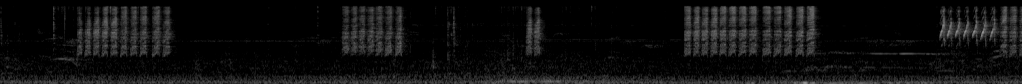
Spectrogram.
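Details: Java sparrow song: four high, dry bursts of rapid clicking chatter, each about a second long, separated by pauses of one to three seconds; used as a lure or tutor to get other birds singing.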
